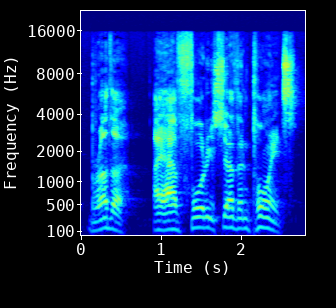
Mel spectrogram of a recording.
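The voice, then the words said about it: Bad imitation of another person's accent. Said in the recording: “that's a horrible Jokic accent”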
